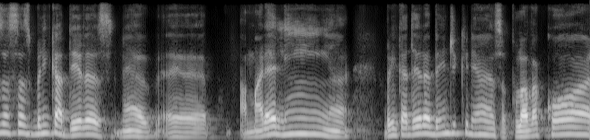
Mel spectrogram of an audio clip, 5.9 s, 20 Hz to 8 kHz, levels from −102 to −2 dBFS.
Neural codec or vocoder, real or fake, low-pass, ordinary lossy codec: codec, 16 kHz, 4 kbps, X-Codec, HuBERT features, trained on general audio; fake; 7.2 kHz; none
